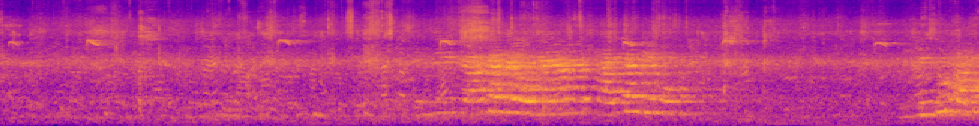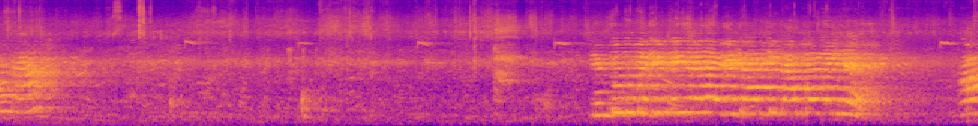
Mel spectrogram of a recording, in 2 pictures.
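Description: A crowd of children murmurs in the background.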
